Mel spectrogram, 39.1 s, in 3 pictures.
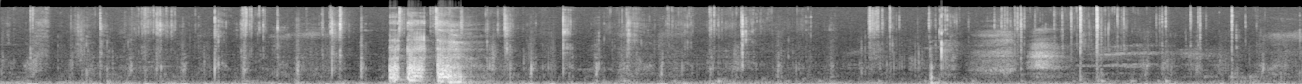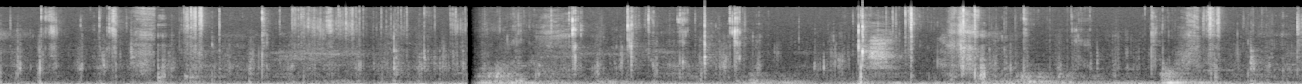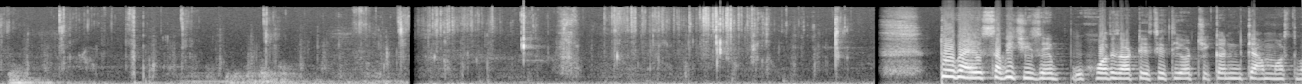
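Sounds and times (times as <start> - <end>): wet chewing and lip smacks: 4.8 - 34.6.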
